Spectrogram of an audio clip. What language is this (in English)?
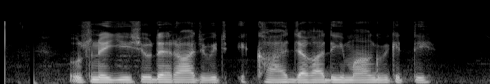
Punjabi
